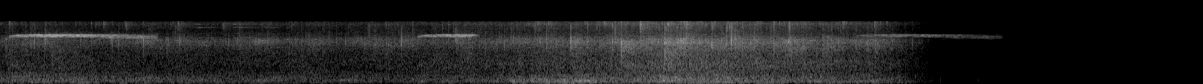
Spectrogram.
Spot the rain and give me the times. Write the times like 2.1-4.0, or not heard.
0.0-9.3.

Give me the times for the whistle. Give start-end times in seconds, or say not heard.
0.1-1.6, 4.2-4.8, 8.8-10.1.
